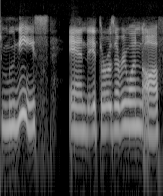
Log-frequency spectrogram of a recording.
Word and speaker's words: Muniz: a different name but it's pronounced differently so a lot of people will all the time call me Munez okay yep kind of like Frankie Muniz and they're like oh are you related and like no mine doesn't have a thing over the end and whatever yeah yeah so it's pronounced Moo nice and it throws everyone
